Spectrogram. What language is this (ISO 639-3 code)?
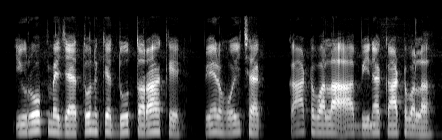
mai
